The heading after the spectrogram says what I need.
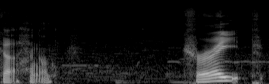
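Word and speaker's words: crêpe: I don't know, there's a thing about the French accent that I can't do. They like roll their tongue somewhere. Crepe. Crepe. I'm gonna crepe your cheese, bro. That's annoying me now that I can't say it like that. Crepe. Crepe. I guess you're kind of just getting rid of the A, aren't you?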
